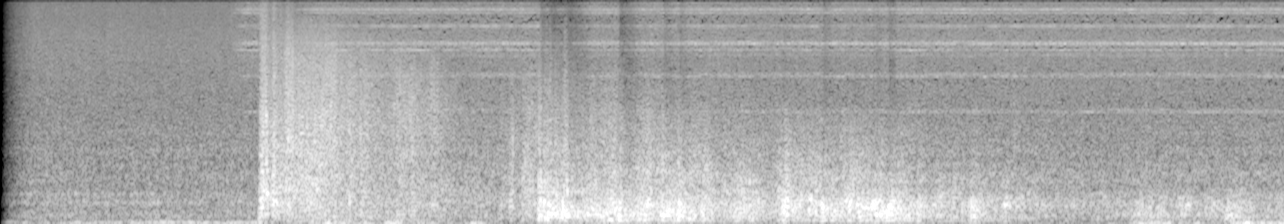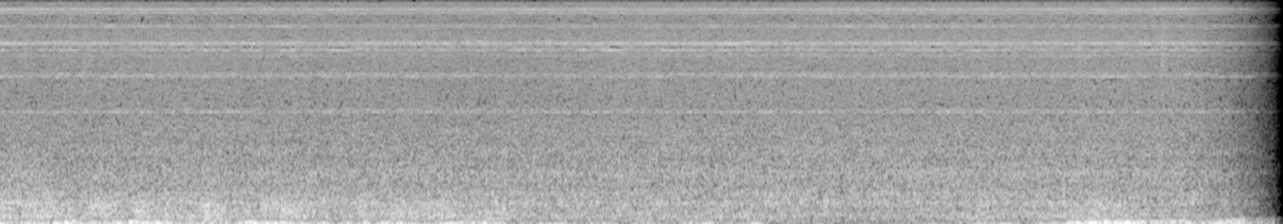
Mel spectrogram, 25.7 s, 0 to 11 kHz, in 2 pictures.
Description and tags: Korea Seoul Rain Thunder Firealarm 1
alarm, raining, south-korea, seoul, bell, thunderstorm, ringing, firealarm, alert, korean, rural, southkorea, thunder, field-recording, korea, city, rain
